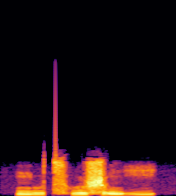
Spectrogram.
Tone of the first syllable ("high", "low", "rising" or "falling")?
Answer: high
